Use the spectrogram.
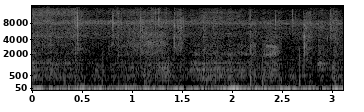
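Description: Hooves of a two-year-old Oldenburg horse clip-clopping at a steady walking rhythm through a training session, fairly close and moderately loud, with no talking.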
